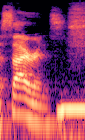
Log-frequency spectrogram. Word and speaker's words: Seirines: your band name correctly close it's a Sirens Sirens yeah yeah yeah yeah well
